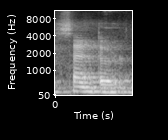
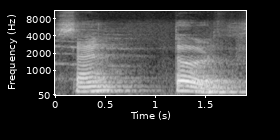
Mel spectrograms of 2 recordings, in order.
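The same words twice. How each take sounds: First: Said in the usual way. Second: सेंटर्ड drawn out very slowly; slow demo of सेंटर्ड. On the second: Shown as a demonstration. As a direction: stretch out सेंटर्ड. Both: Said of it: "next है सेंटर्ड".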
